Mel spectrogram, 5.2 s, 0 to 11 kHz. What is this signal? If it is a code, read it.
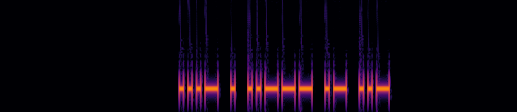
Morse code, heard as a keyed tone, about 28 wpm, 700 Hz. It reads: VE2AU
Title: DXCC-100 Call Signs - 5 Characters - 28wpm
